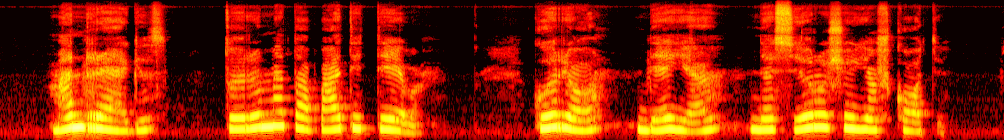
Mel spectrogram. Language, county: Lithuanian, Vilnius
